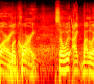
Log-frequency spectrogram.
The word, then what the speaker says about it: Macquarie: Mquari. McQuary.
